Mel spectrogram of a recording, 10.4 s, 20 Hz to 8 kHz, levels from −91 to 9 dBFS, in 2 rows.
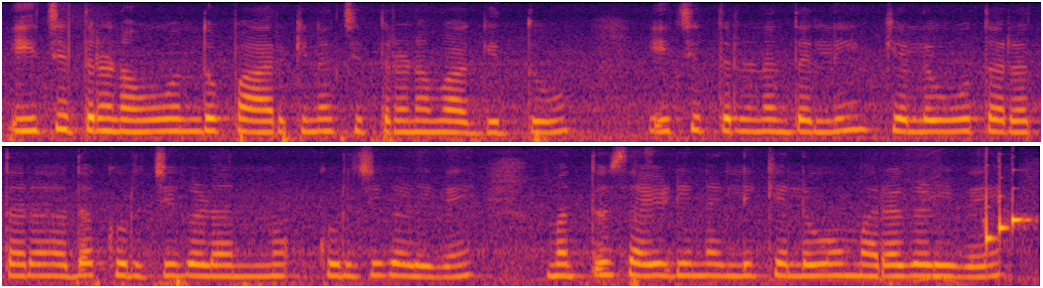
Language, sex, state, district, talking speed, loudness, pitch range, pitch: Kannada, female, Karnataka, Bidar, 100 wpm, -18 LUFS, 240-255 Hz, 250 Hz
